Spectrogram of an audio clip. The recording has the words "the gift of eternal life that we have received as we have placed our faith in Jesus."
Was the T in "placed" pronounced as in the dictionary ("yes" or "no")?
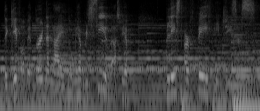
yes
